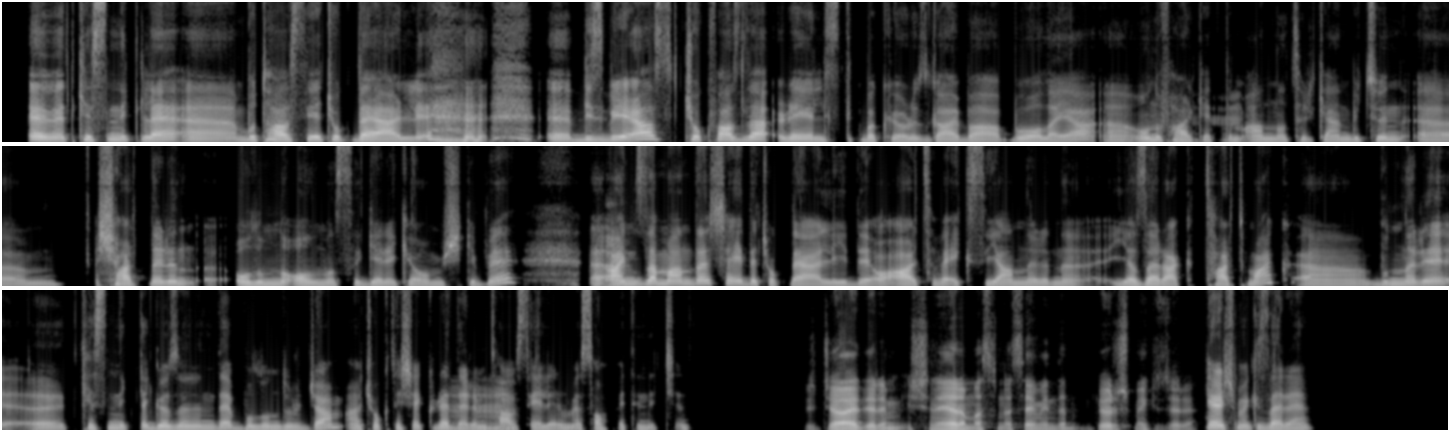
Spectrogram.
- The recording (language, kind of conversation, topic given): Turkish, advice, Çocuk sahibi olma veya olmama kararı
- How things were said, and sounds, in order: chuckle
